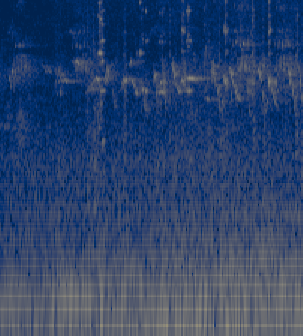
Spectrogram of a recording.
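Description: Birds chirping, with short high chirps repeating from about a second in, over a steady low outdoor rumble.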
